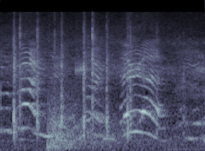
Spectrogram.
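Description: Children's voices calling out as they play, with light scattered crackles from hand-held sparklers.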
